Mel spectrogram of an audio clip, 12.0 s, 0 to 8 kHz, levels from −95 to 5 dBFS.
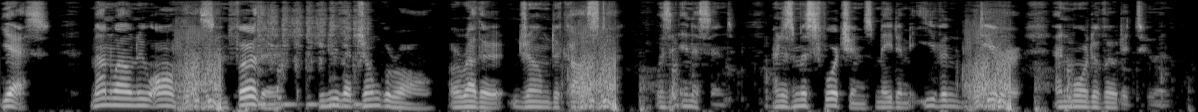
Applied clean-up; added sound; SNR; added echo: classical method Wiener filter.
